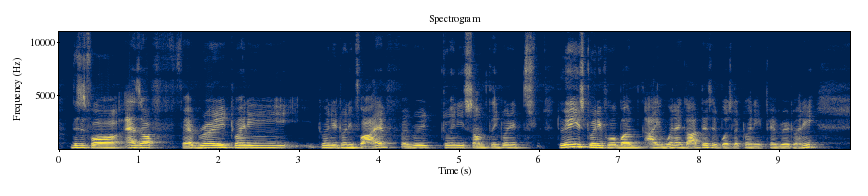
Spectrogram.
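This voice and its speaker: A man's fairly high voice, fairly quick and fairly even in intonation, with audible room echo. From developing country. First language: not English. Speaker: marketing consultant. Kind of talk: casual talking-head case study walkthrough. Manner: casual, hesitant with many fillers.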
